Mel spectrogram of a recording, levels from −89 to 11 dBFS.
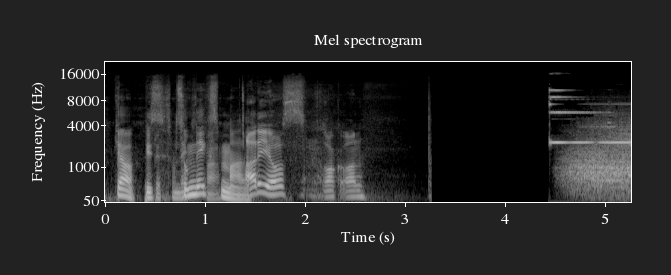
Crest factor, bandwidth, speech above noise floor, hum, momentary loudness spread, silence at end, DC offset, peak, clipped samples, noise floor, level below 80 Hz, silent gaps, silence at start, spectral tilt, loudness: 18 dB; 16.5 kHz; 41 dB; none; 11 LU; 0 s; under 0.1%; -8 dBFS; under 0.1%; -64 dBFS; -48 dBFS; 3.27-4.43 s; 0.1 s; -4.5 dB/octave; -23 LUFS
